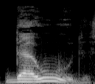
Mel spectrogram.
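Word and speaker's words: Daoud (داود): Daoud s'écrit comme ça, alors parfois il y en a qui mettent deux waouh, mais ça c'est l'orthographe consacrée depuis des siècles. Et ça se prononce Daoud, c'est David, évidemment.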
